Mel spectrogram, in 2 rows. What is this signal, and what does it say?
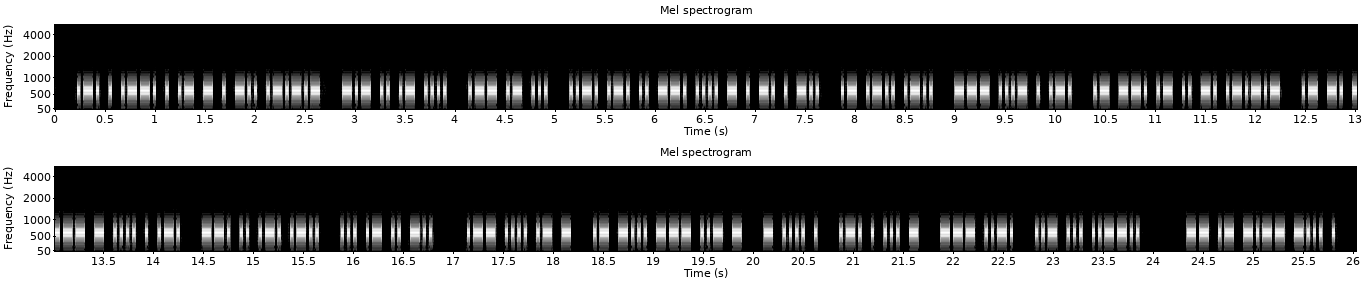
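Morse code, heard as a keyed tone, about 38 wpm, 600 Hz. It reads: REPEATED. KIAH WAS FRIGHTENED ALL OVER AGAIN. ANOTHER GIRL SAID WHAT ABOUT THE REST OF US? MAYBE
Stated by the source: Morse code practice at 38 WPM, sending Ken Follett's novel Never in English, from CW med Gnister.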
